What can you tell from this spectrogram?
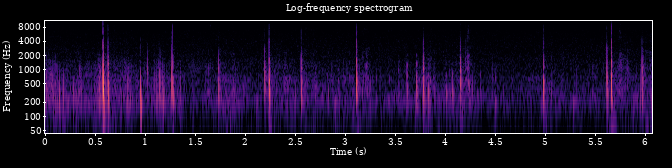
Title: Hungry stomach growls and noises (part 2)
